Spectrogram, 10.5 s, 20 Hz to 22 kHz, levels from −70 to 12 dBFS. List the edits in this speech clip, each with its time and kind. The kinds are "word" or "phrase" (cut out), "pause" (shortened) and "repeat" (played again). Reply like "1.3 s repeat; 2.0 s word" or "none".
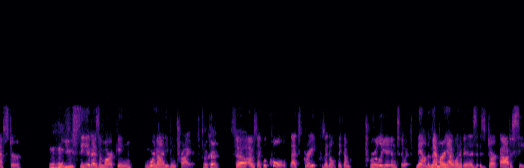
3.5 s phrase; 8.3 s pause; 9.2 s phrase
